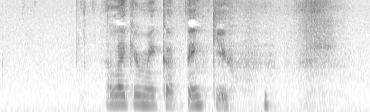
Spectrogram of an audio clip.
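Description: A young woman speaks briefly, close to the microphone.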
